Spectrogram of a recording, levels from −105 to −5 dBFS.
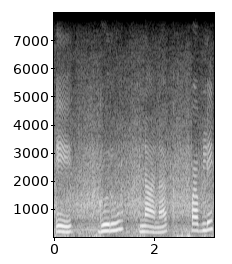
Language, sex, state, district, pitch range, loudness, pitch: Hindi, female, Chandigarh, Chandigarh, 200-245 Hz, -15 LUFS, 215 Hz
